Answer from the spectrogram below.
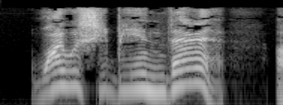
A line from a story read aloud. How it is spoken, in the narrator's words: asked Ron anxiously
